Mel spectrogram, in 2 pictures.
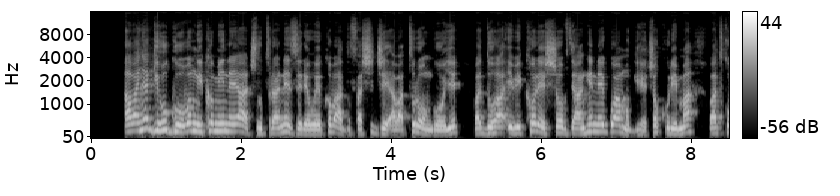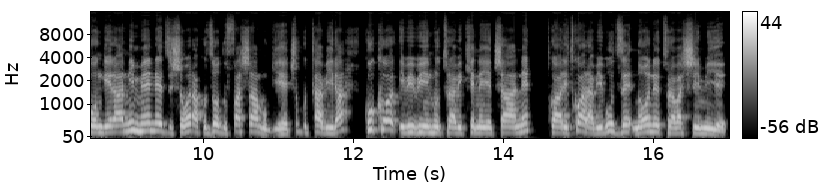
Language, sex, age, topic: Rundi, male, 25-35, education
